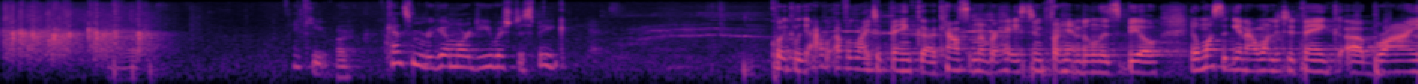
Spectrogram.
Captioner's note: applause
